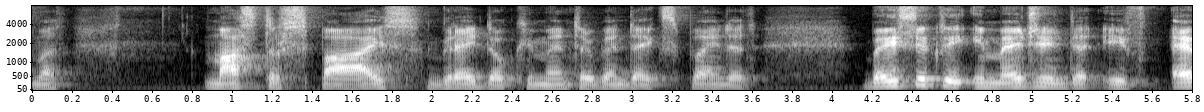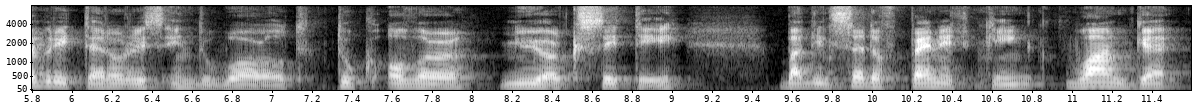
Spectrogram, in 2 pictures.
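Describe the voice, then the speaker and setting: A tired man giving informal, rambling commentary as a writer on his own story, halting and correcting himself, with casual swearing. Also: mid-range voice.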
